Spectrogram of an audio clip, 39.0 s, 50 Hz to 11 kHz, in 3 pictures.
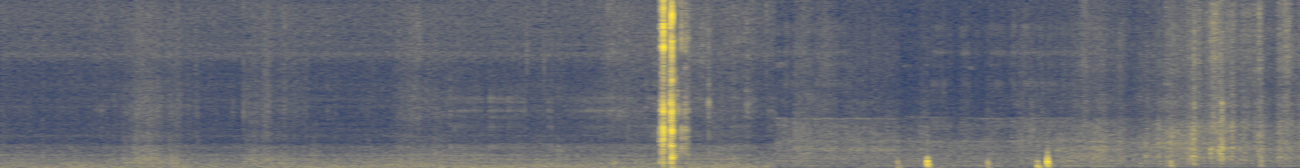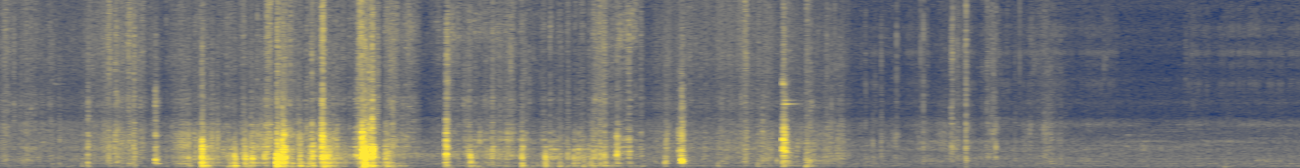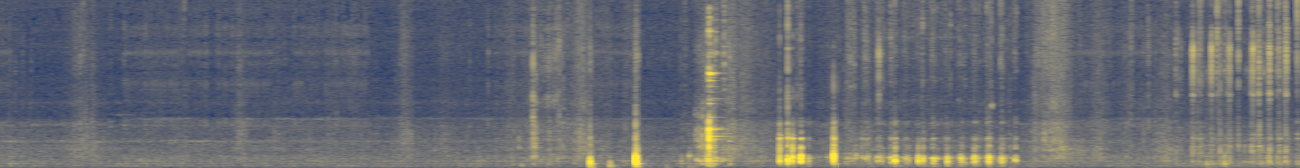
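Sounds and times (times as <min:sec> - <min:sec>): rustling and crinkling: 0:07.7 - 0:24.2, 0:28.0 - 0:33.8, 0:35.5 - 0:39.0.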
